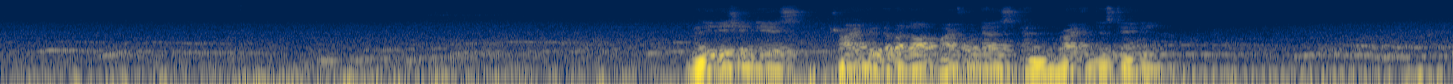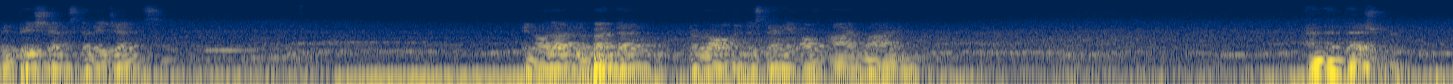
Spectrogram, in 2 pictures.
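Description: A young man chants melodically into a microphone, heard through a loudspeaker in an echoing room.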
